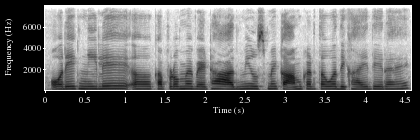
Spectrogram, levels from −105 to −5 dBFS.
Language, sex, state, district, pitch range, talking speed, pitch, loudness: Hindi, female, Madhya Pradesh, Bhopal, 215-230 Hz, 210 wpm, 220 Hz, -17 LUFS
